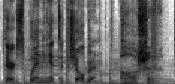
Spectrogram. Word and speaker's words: Porsche: Porsche. Porsche.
